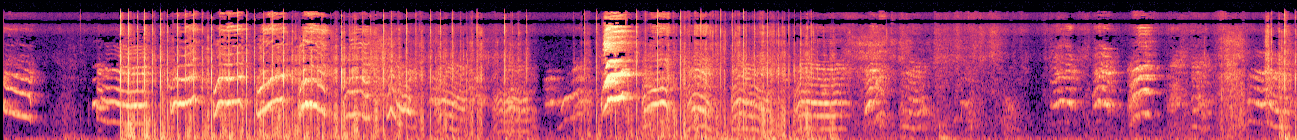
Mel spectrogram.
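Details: A black male pug puppy gives high, wavering whines in short, repeated arcs over a noisy indoor background; Pug.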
